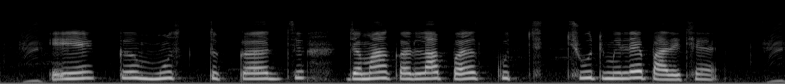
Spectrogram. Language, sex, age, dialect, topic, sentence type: Maithili, female, 56-60, Angika, banking, question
